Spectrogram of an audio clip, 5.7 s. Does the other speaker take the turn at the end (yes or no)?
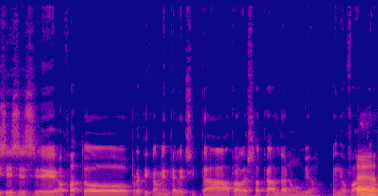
no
